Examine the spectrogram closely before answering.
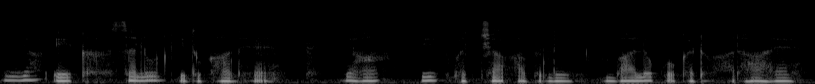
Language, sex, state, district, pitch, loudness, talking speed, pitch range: Hindi, female, Maharashtra, Pune, 160 Hz, -39 LUFS, 105 wpm, 150-175 Hz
